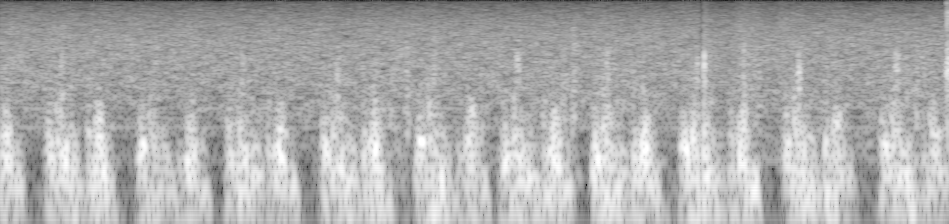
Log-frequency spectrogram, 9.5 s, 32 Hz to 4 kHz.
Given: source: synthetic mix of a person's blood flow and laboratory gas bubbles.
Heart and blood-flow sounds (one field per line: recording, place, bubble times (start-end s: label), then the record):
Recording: Doppler ultrasound of blood flow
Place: precordium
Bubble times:
9.43-9.50 s: bubbles
From the record:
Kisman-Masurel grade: 113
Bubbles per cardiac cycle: 1 to 2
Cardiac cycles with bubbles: 1 to 10%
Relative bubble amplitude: loud (0.450 to 0.775)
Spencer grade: 1 (occasional bubble signal discernible with the cardiac motion signal, with majority of cardiac periods free of bubbles)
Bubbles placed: anywhere in the cardiac cycle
